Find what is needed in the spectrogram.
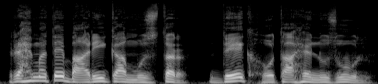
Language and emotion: Urdu, neutral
